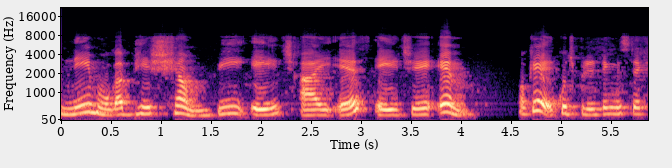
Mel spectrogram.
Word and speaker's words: Bhisham: तो कुछ भी ऑप्शन लिखा हो थोड़ा सा देख लेना, क्या भीष्म है या भीषम है। तो भीषम ही होगा। थोड़ा सा स्पेलिंग का एरर है इसमें, BHISHAM। ओके, HAM हो जाएगा, भीषम।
